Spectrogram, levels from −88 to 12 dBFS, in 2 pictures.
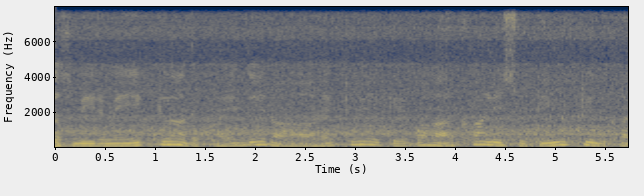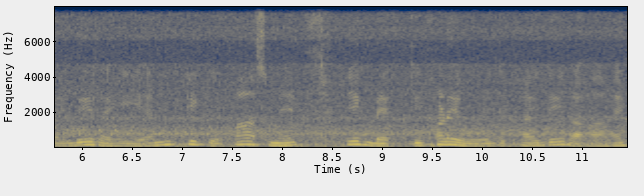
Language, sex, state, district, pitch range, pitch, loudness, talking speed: Hindi, male, Uttar Pradesh, Deoria, 115-155 Hz, 125 Hz, -16 LUFS, 155 wpm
